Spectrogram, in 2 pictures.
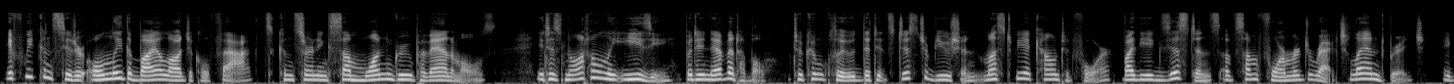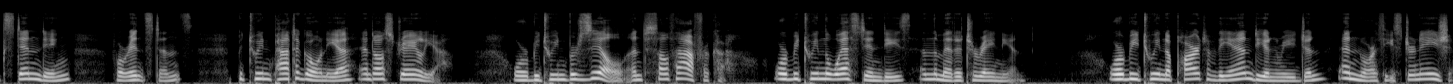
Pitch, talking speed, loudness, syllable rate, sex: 215 Hz, 145 wpm, -18 LUFS, 5.0 syllables/s, female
